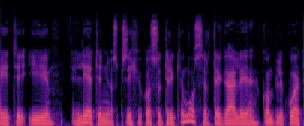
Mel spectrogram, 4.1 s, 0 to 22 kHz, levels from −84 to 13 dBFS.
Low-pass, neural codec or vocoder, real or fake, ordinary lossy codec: 14.4 kHz; none; real; MP3, 96 kbps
